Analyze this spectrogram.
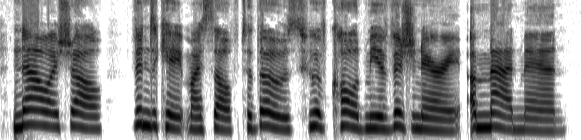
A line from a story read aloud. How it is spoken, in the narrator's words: Felipe cried in triumph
